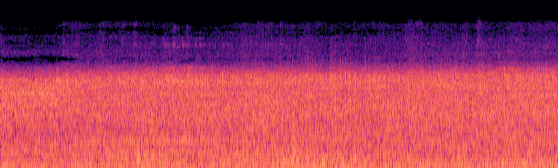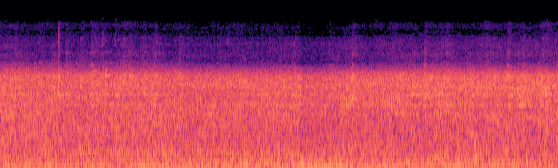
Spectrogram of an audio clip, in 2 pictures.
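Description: Passenger train in motion, heard from an open carriage window: a steady rush of wheel-on-rail and wind noise.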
